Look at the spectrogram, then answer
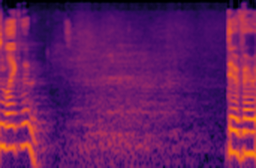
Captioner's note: audience laughs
